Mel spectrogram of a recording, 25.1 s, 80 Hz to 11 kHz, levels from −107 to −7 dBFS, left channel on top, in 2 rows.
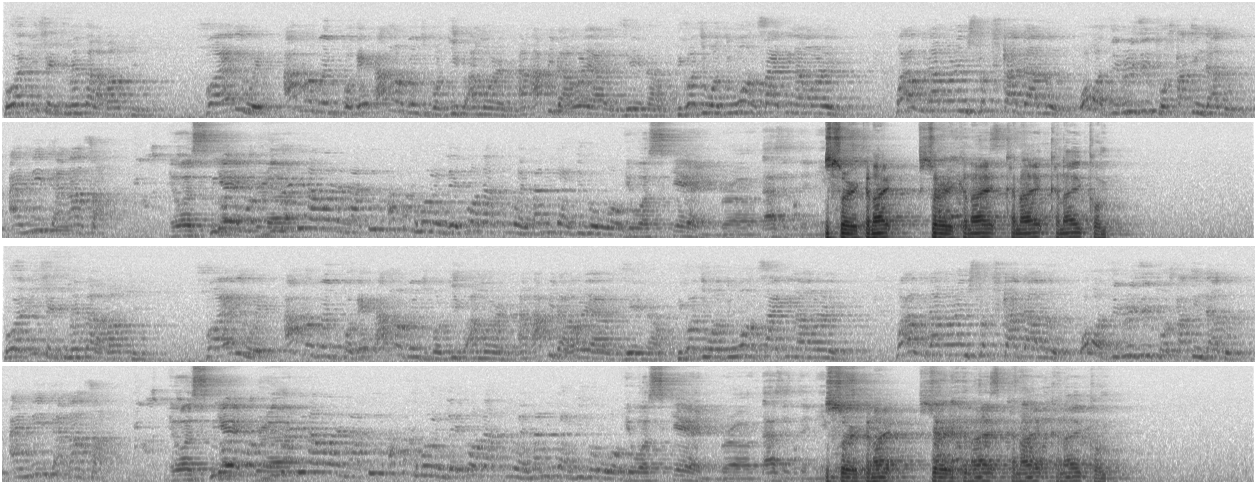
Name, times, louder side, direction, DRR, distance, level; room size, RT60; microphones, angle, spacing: voice 1, 0.0-1.4 2.0-8.4 8.7-13.6 14.6-18.8, left 1 dB, 85° left, -10 dB, 2.2 m, -47 dB
voice 2, 13.9-15.4 18.8-21.3 21.8-23.6, right 1 dB, 5° right, -2 dB, 0.4 m, -43 dB
voice 3, 20.8-21.4 21.7-23.6, left 6 dB, 65° left, 8 dB, 0.3 m, -27 dB
13.5 x 5.2 x 2.3 m, 1.2 s
head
